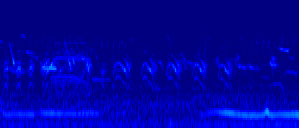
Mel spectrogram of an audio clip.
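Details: Prairie chickens booming on a lek in early morning during their annual spring ritual, Fort Pierre National Grasslands, central South Dakota. Low, steady hooting moans last about a second each, with higher cackles and whooping notes over them.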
